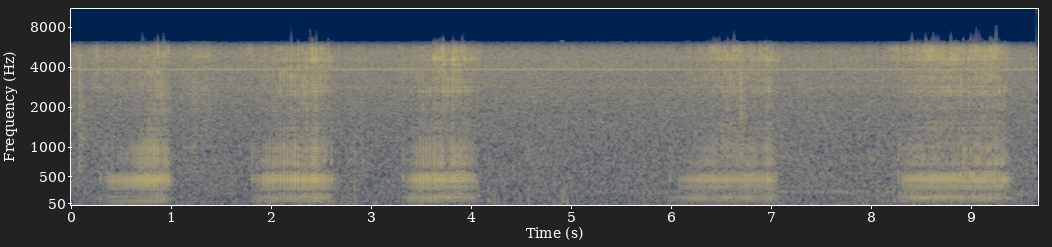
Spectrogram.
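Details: Pet dog Max asleep indoors, snoring steadily: five rasping, buzzy snores in a row, each under a second long and spaced about one and a half to two seconds apart, with quiet breathing gaps between.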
